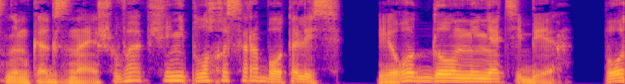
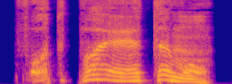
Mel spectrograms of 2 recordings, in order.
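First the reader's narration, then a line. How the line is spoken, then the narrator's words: Strained wheeze while driving. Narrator (Russian): Просипел я, отчаянно пытаясь удержать машину в потоке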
